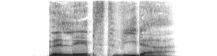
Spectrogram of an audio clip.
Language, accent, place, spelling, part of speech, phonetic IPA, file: German, Germany, Berlin, belebst wieder, verb, [bəˌleːpst ˈviːdɐ], De-belebst wieder.ogg
- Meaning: second-person singular present of wiederbeleben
